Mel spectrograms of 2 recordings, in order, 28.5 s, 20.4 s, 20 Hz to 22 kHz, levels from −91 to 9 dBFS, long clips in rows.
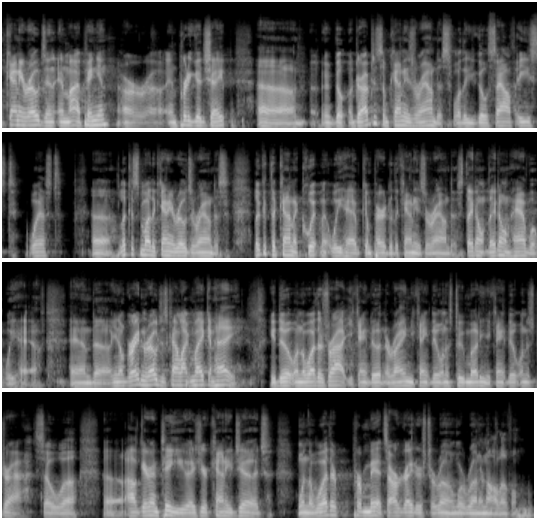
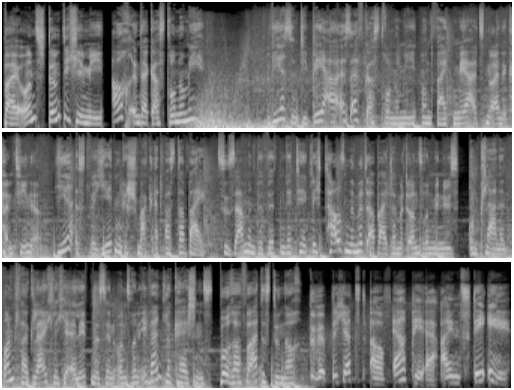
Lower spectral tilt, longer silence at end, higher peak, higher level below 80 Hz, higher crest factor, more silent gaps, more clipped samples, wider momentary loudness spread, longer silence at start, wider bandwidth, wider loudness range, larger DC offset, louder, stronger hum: first, -5.5 dB/octave vs -3.5 dB/octave; about the same, 0 s vs 0.05 s; about the same, 0 dBFS vs -2 dBFS; second, -58 dBFS vs -24 dBFS; about the same, 18 dB vs 14 dB; neither; neither; first, 9 LU vs 4 LU; about the same, 0 s vs 0.05 s; second, 12 kHz vs over 20 kHz; about the same, 3 LU vs 1 LU; neither; second, -18 LUFS vs -15 LUFS; neither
